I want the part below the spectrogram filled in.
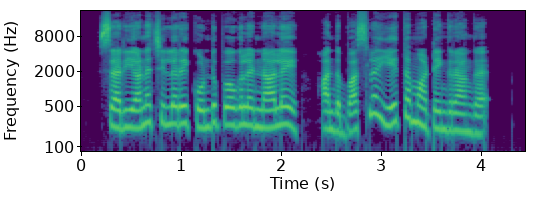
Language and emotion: Tamil, sad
